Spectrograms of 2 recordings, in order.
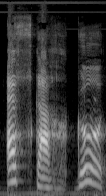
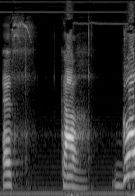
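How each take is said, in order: First: "Escargot" slow, lightly separated syllables; drawn-out word. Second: "Escargot" in three slow beats, rising at the end; syllable by syllable. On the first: Pretend. Teacher repeating pupils' catch, "Escargot" drawn out. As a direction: stretch out "Escargot" as one word. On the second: Shown as a demonstration. Teacher scanning for pupils, "Escargot" in separate syllables. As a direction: split "Escargot" into es, car, go with long pauses. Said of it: "Allez scander les mots".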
